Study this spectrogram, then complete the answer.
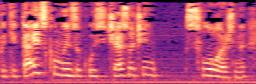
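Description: A woman with vocal fry talks at a moderate pace with ordinary pitch variation. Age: young. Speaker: university student and online tutor. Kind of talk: casual chat.

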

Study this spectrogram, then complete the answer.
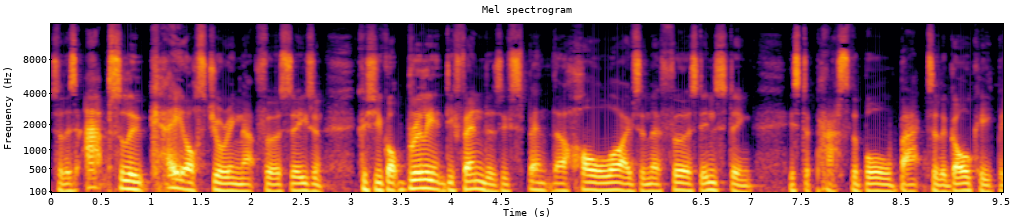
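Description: In a Yorkshire accent, a man talks at a fairly low pitch. His intonation stays fairly even. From northern England, Sheffield. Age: 50s. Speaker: politics professor. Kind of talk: interview.

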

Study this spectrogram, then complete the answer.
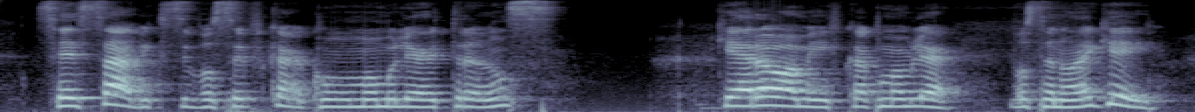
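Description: Fairly quick, monotone, flat delivery with audible room echo. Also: woman, fairly high pitch for a woman. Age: 20s. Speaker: podcast guest, bar worker. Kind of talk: casual chat.

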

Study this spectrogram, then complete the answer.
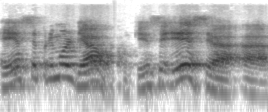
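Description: A man talks rather slowly while the room's echo is clearly heard. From Brazil, Paraná (born São Paulo state, moved very young). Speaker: agribusiness cooperative executive. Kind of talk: interview. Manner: halting, many repetitions.

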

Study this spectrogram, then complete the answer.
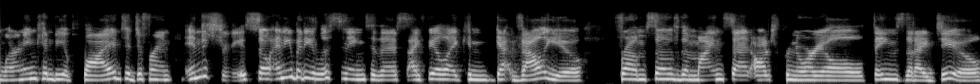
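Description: A woman in a normal speaking voice, fairly high in pitch, speaks at a moderate pace with ordinary pitch variation in a dry, close sound with no echo. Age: 20s. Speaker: sommelier. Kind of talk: casual interview.

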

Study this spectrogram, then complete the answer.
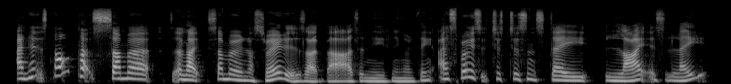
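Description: With an English accent, a woman talks at a fairly quick pace with hardly any pauses, her medium pitch swinging very widely. The recording is very clean, with a silent background. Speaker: podcast host. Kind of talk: casual chat. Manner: animated.

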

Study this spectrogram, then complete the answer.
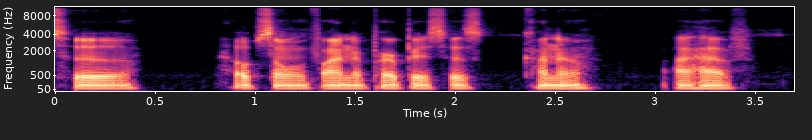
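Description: Soft-spoken and with an American accent, a man talks at a fairly quick pace in a very deep, low pitch. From Los Angeles, California. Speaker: life coach, personal trainer. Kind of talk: casual interview. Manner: mellow, quiet, soft-spoken.

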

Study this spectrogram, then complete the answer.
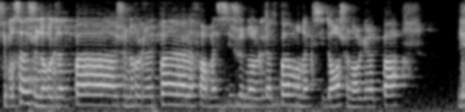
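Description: High pitch and monotone, flat intonation from a woman at a moderate pace, with noticeable background noise. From southwest France (Arcachon basin). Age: 20s. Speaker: small business owner and naturopath. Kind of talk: casual interview. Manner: hesitant, many fillers.

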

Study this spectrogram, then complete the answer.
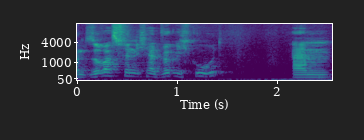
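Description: A man is talking here. His delivery is very slow. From Hamburg, northern Germany. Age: young. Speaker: student podcast host. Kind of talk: casual chat.

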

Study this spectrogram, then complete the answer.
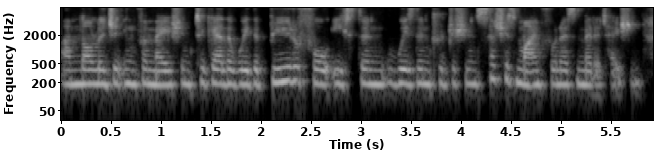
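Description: Somewhat breathy, a woman talks at a moderate pace. Her pitch is medium, and the background is quiet. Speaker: podcast host. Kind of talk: interview, friendly conversation.

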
